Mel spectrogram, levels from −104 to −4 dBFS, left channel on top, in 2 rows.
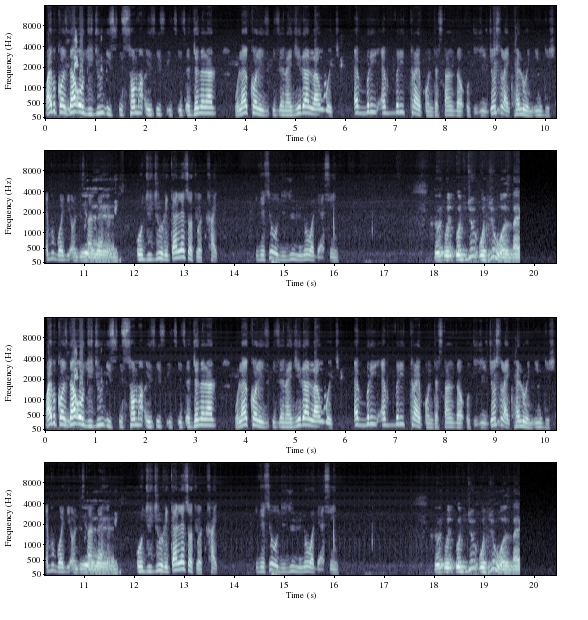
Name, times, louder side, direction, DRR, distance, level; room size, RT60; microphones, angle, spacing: voice 1, 0.0-3.4 3.8-5.7 6.2-11.6 12.1-13.7 14.4-16.1, right 1 dB, 15° right, 6.3 m, -23 dB
voice 2, 10.9-11.7 18.0-19.7, left 1 dB, 35° left, 5.0 m, -21 dB
head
